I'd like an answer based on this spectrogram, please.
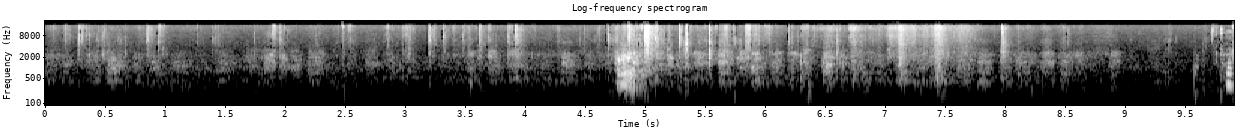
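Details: Dog panting while playing with another dog: steady rapid breathy huffs, with a louder scuffling burst near the middle and a few sharp knocks toward the end.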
